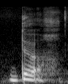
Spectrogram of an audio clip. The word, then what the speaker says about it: dort: Donc, il dort. Donc, la prononciation, c'est la même.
